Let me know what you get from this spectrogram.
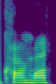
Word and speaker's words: Carnwath: I'm also going to spell Carnwath because I realize it sounds different than what it looks like. So Carnwath is spelled C-A-R-N-W-A-T-H.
